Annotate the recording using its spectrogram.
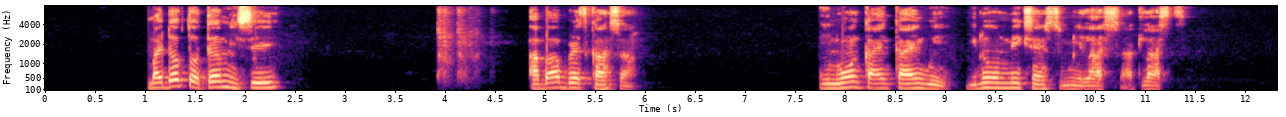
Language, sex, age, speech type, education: Nigerian Pidgin, male, 15-29, spontaneous, tertiary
